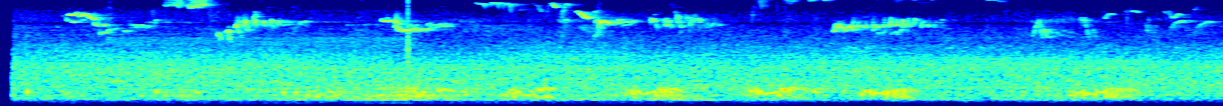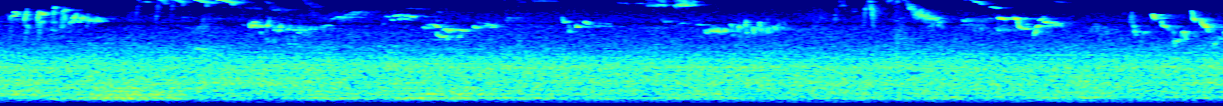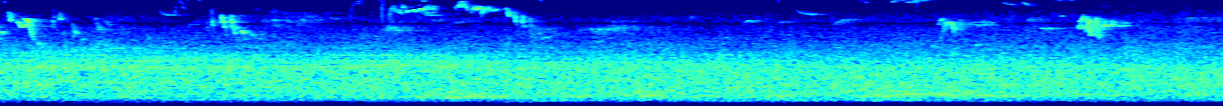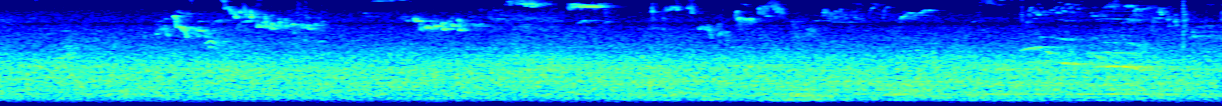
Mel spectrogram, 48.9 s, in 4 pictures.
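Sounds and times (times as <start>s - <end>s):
background hiss: 0.1s - 12.4s
birds chirping: 0.2s - 7.0s.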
